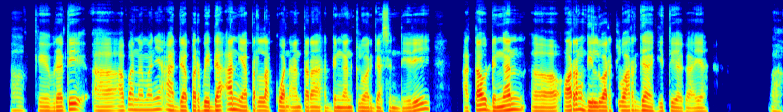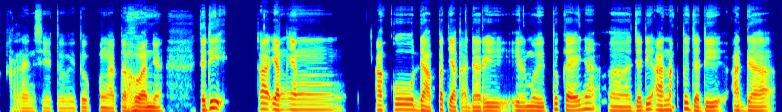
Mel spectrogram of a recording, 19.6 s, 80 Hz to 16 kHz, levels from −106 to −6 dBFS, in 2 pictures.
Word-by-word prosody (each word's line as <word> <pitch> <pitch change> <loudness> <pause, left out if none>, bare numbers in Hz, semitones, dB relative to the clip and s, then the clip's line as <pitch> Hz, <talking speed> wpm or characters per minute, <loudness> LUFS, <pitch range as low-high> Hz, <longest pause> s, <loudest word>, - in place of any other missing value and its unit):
Oke, 135 -1 -8
berarti, 135 +8 0
eee, 135 0 -4
apa 170 +4 -2
namanya 160 +2 -4
ada 140 -3 +1
perbedaan 145 +5 +2
ya 135 -5 0
perlakuan 135 -1 -1
antara 125 -1 -3
dengan 120 +1 -2
keluarga 120 -1 -3
sendiri 115 - -2 0.4
atau 155 +9 +3
dengan, 150 +5 +2
eee, 120 -1 -1
orang 145 +2 +3
di 135 - +4
luar 130 -1 +2
keluarga 140 0 0
gitu 125 +1 -5
ya 115 - -4
Kak, 110 -2 -6
ya. 115 0 -4 0.8
Wah 105 - -13
keren 110 -2 -8
sih 110 0 -10
itu, 110 - -11 0.2
itu 120 - -5 0.2
pengetahuannya. 120 +3 +3 0.5
Jadi, 225 - +4 0.3
Kak, 185 -1 +2
yang 165 0 +5
yang 165 -1 0 0.9
aku 170 +2 +1
dapet 140 +3 +1
ya - - +5
Kak, 115 - -5
dari 125 +1 0
ilmu 135 0 0 0.2
itu 180 - -3
kayaknya, 155 +7 +2
eee, 130 -3 -1
jadi 135 +8 +1 0.2
anak 155 -1 0
tuh 200 - +4
jadi 135 -2 +1
ada 135 -1 +1
135 Hz, 145 wpm, -25 LUFS, 125-155 Hz, 0.9 s, yang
